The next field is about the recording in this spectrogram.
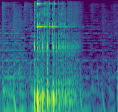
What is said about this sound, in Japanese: ということで早速サイコロを振りましょう。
